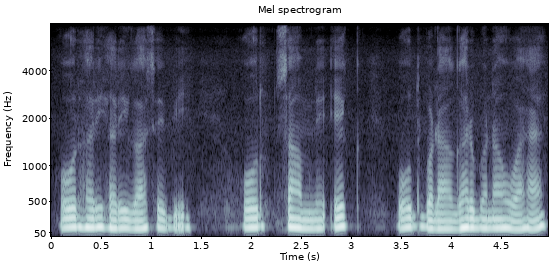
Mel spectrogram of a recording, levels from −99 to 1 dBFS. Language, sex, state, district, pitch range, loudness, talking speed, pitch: Hindi, male, Uttar Pradesh, Saharanpur, 120-130 Hz, -15 LUFS, 170 wpm, 125 Hz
